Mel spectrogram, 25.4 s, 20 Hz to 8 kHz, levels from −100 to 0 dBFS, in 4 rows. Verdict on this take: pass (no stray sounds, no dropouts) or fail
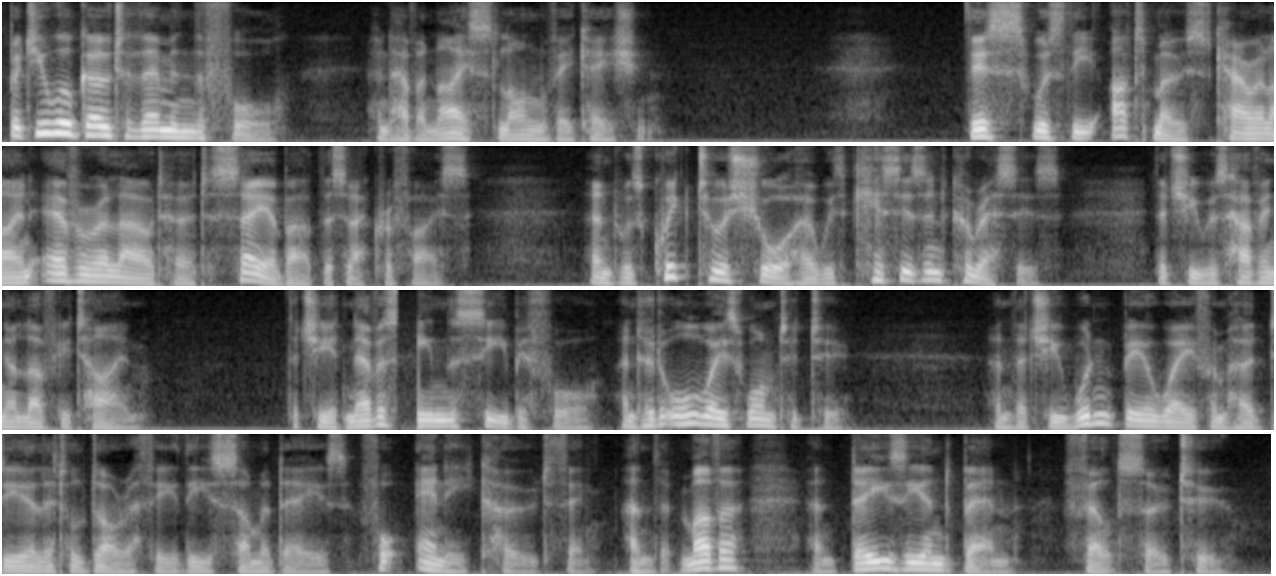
fail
